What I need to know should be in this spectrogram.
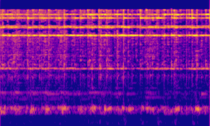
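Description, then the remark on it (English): A bright metallic bell rings continuously with a fast trilling rattle, like an alarm bell, loud, with a sustained shimmering tone and no voices. “It's a Two Bell Tuesday.”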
